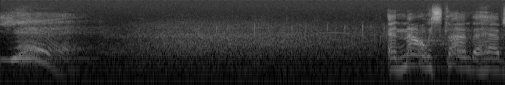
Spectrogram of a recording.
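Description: An audience laughs and murmurs.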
